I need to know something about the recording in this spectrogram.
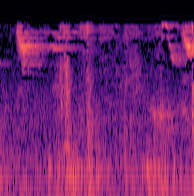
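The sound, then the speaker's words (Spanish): High, thin chirps of a small bird sound at the start and again at the end, with faint rustling and low background noise between them. Nobody speaks. “Hay un ave, un pajarito que está por ahí.”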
